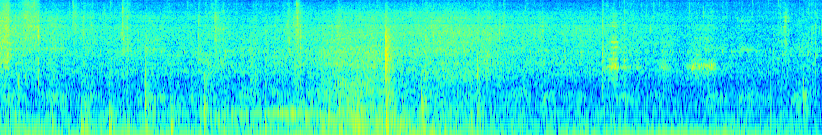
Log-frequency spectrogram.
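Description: Spatula stirring thick banana bread batter in a plastic bowl: faint scraping and squishing with scattered light taps, one sharper click a little before halfway, over a steady low hum.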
